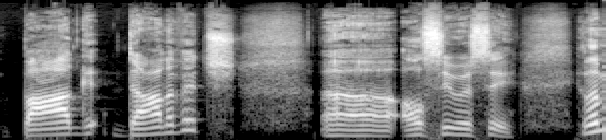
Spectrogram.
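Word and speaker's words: Bogdanović: far someone's telling me I'm pronouncing bog its bouillon Bogdanovich is the better way to pronounce it okay or the correct way to pronounce it Bogdanovich I'll see what see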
